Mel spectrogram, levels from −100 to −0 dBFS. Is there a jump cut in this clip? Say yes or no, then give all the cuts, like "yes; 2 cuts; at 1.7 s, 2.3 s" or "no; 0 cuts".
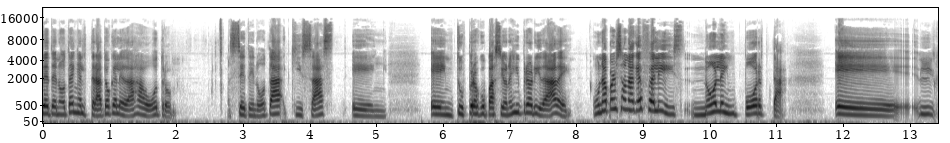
no; 0 cuts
